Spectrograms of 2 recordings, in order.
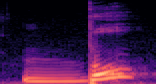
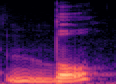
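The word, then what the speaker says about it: beaux: plural version and it's Bo okay so you put this x at the end but then you don't pronounce it so it's Bo all right B b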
